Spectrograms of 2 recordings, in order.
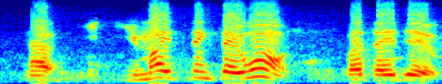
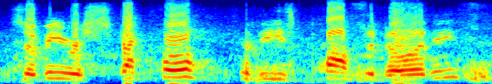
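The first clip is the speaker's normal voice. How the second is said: ordinary delivery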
